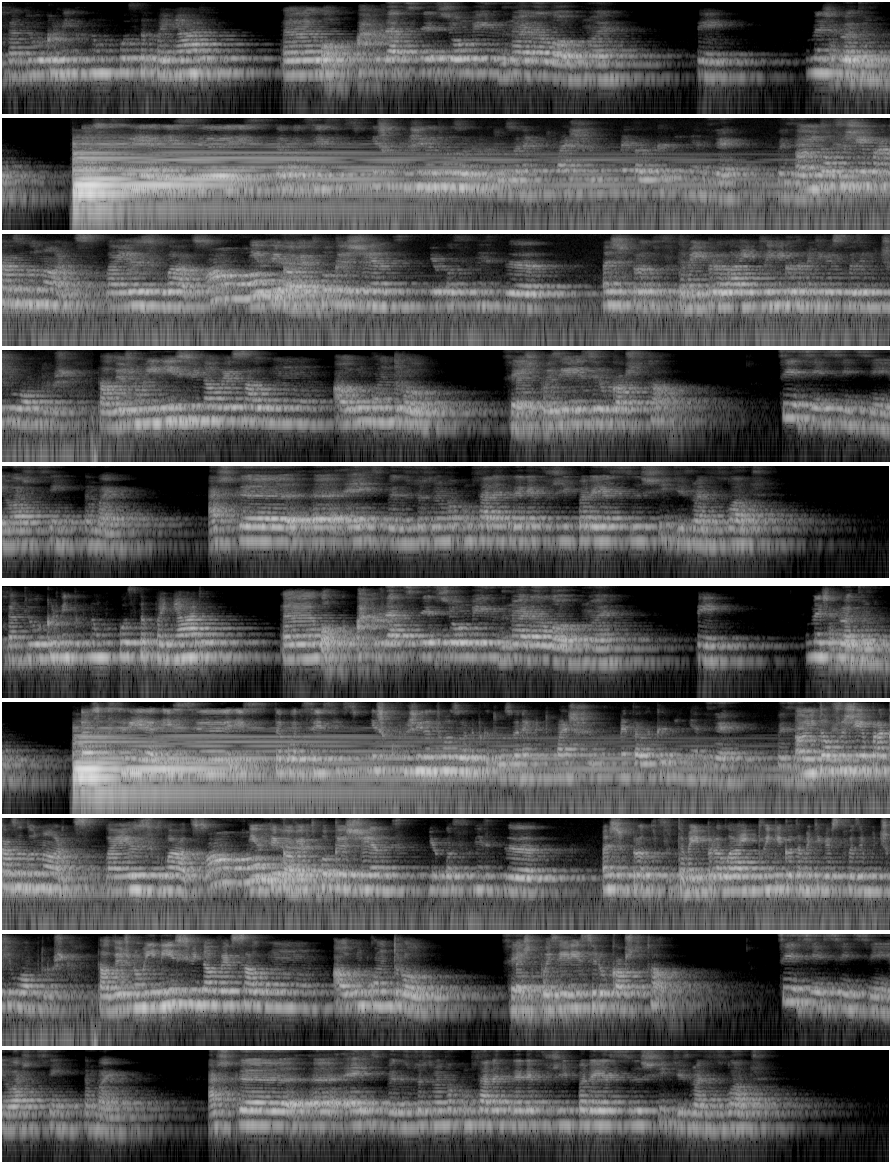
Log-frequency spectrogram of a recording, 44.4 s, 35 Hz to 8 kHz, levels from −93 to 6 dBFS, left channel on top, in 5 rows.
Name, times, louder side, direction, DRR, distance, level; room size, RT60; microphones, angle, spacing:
voice 1, 0.1-2.1 2.8-3.9 7.0-7.2 8.0-8.6 9.7-15.9 16.8-19.8 20.2-21.7 22.0-23.1 23.8-30.9 31.7-33.3, right 2 dB, 70° right, 1 dB, 0.6 m, -28 dB
voice 2, 3.7-6.2 8.3-8.9 15.9-16.3 16.6-17.3 19.8-20.9 31.7-32.0 34.4-36.7 37.6-43.1, right 1 dB, 20° right, -2 dB, 0.6 m, -30 dB
Piano, 9.6-20.0 27.5-27.6, left 1 dB, 35° left, 0.4 m, -25 dB
3.5 x 2.8 x 4.2 m, 1.3 s
head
